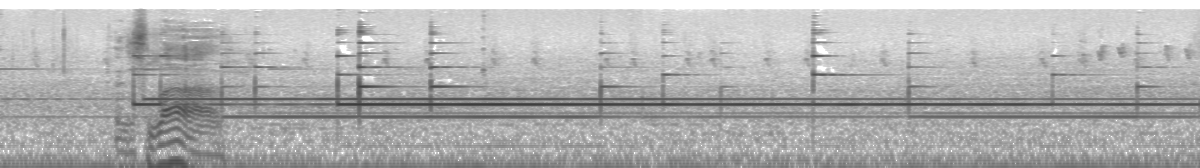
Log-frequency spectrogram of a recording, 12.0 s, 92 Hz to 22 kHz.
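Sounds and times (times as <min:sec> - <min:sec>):
wind chimes ringing in a breeze: 0:00.0 - 0:11.9
speech: 0:01.2 - 0:02.4.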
